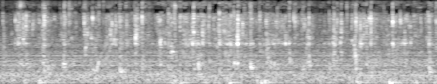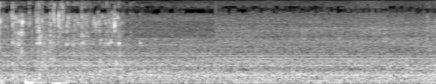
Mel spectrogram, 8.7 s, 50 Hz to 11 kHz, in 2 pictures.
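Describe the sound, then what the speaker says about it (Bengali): One kilogram of milk mixed with half a kilogram of water heats in a pot for rice payesh, giving a steady, close bubbling and hissing wash that runs unbroken with no voices. "আর 1 কেজি দুধ জাল হচ্ছে। এই যে 1 কেজি দুধের ভিতরে আধা কেজি পানি।"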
